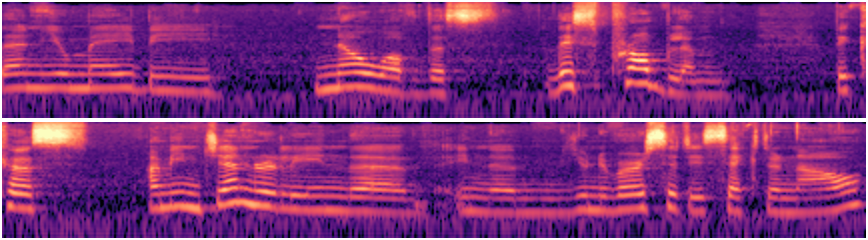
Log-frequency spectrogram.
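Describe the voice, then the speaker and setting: A woman with a Swedish accent, fairly high in pitch, at a fairly slow pace with long, frequent pauses and ordinary pitch variation. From Sweden. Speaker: university communications head. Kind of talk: conference talk. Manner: halting.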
